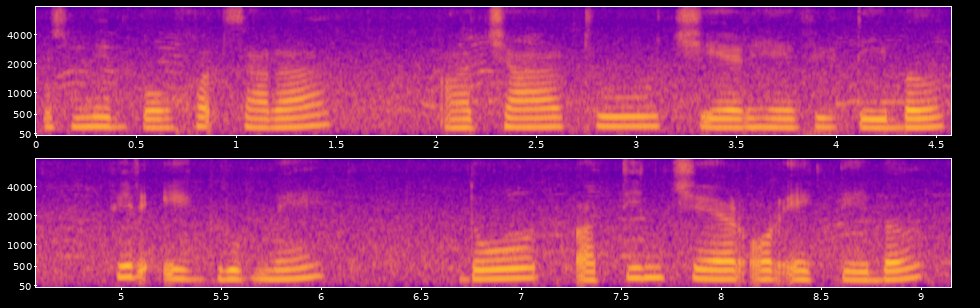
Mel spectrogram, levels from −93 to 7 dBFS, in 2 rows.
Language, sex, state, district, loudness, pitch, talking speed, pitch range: Hindi, female, Arunachal Pradesh, Papum Pare, -16 LUFS, 210 Hz, 140 wpm, 200-225 Hz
